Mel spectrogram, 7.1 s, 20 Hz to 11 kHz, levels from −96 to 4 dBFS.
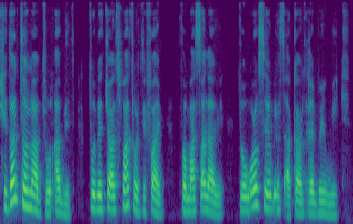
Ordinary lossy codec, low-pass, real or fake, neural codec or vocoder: none; none; fake; autoencoder, 22.05 kHz, a latent of 192 numbers a frame, VITS, trained on one speaker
